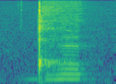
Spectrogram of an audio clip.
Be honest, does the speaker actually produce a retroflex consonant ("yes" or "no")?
no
